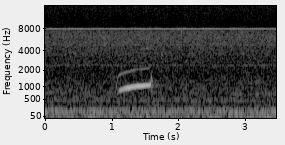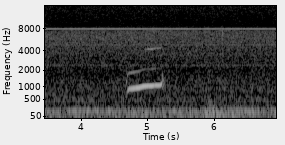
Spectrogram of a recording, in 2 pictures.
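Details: Pair of drawn-out, upward-sliding mewing calls about three and a half seconds apart, a little owl calling and receiving an answer near a nest box in winter, with steady low rumble.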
